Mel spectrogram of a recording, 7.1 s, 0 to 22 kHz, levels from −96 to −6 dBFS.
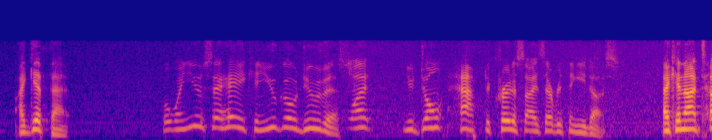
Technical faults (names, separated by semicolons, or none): automatic gain rising; skip ahead; jitter buffer speed-up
